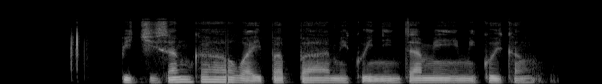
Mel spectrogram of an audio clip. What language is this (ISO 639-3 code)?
qvl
